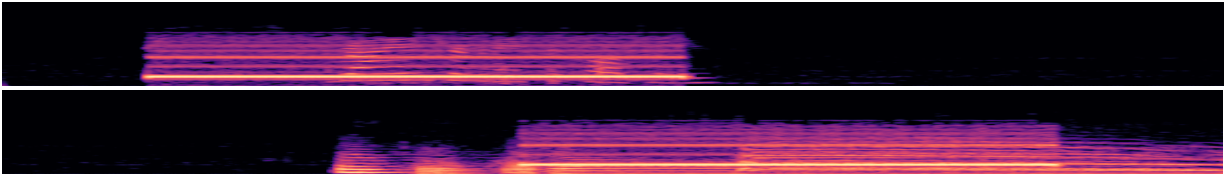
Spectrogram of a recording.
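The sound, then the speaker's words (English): Telephone line tones as a call to a UK number is placed: a long steady electronic tone, a silent pause, a brief cluster of clicks and blips, then a second long steady tone. “We'll be right back with the next prank call tonight. We're going to call the UK again.”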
